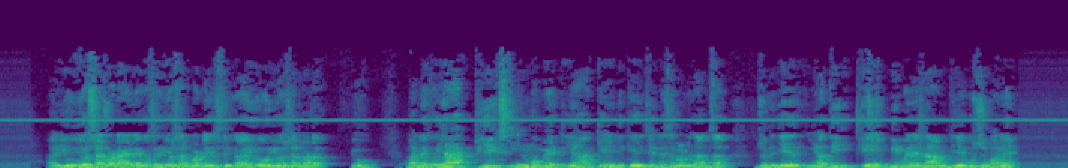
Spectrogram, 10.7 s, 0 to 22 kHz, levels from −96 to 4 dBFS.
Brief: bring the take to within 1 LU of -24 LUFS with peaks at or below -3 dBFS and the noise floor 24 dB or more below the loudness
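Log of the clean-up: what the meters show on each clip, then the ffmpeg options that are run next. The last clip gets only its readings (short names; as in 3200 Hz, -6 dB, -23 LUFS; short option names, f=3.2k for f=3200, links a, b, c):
steady tone 6300 Hz; tone level -44 dBFS; loudness -21.0 LUFS; peak -6.5 dBFS; loudness target -24.0 LUFS
-> -af "bandreject=f=6.3k:w=30"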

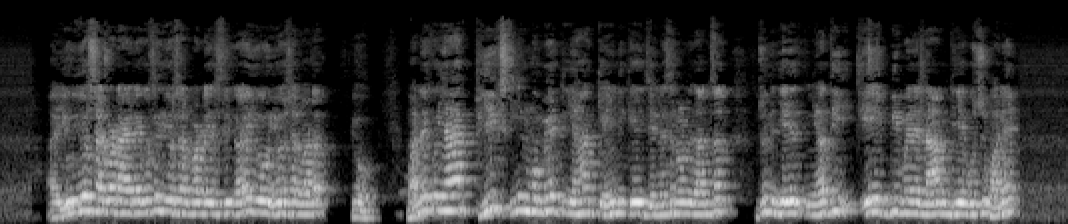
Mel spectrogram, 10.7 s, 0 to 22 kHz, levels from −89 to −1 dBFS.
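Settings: steady tone none; loudness -21.0 LUFS; peak -6.5 dBFS; loudness target -24.0 LUFS
-> -af "volume=-3dB"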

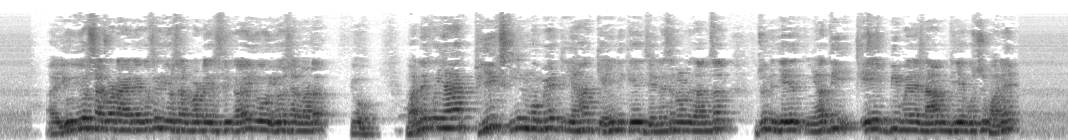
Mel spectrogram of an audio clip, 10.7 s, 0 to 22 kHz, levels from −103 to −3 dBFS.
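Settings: loudness -24.0 LUFS; peak -9.5 dBFS; noise floor -61 dBFS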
